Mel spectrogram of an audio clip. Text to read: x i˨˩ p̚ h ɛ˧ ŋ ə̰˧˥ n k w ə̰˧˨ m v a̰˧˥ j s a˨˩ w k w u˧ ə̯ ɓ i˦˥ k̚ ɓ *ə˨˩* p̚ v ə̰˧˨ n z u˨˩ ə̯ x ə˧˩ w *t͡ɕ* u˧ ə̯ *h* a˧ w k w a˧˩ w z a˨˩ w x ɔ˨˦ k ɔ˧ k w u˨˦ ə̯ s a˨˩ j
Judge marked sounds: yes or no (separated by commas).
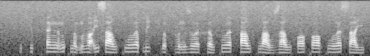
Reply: yes, no, yes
